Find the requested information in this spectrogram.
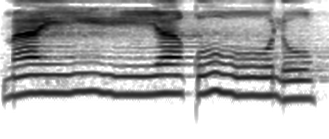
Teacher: নুন সাকিনের পরে ইদগামে বা গুন্নাহর চারটি হরফের মধ্যে ইয়া আসার কারণে এখানে গুন্নাহ সহ মিলিয়ে পড়েছি।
